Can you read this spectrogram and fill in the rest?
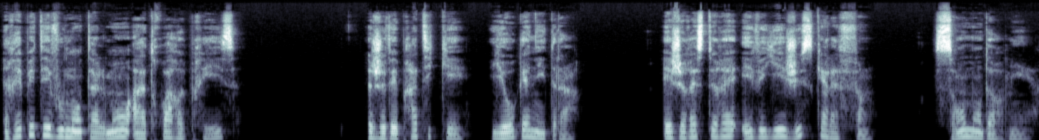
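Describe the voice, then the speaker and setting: A woman leading a guided yoga nidra relaxation, giving slow, calm, soothing instructions with deliberate pauses. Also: sits low, husky.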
